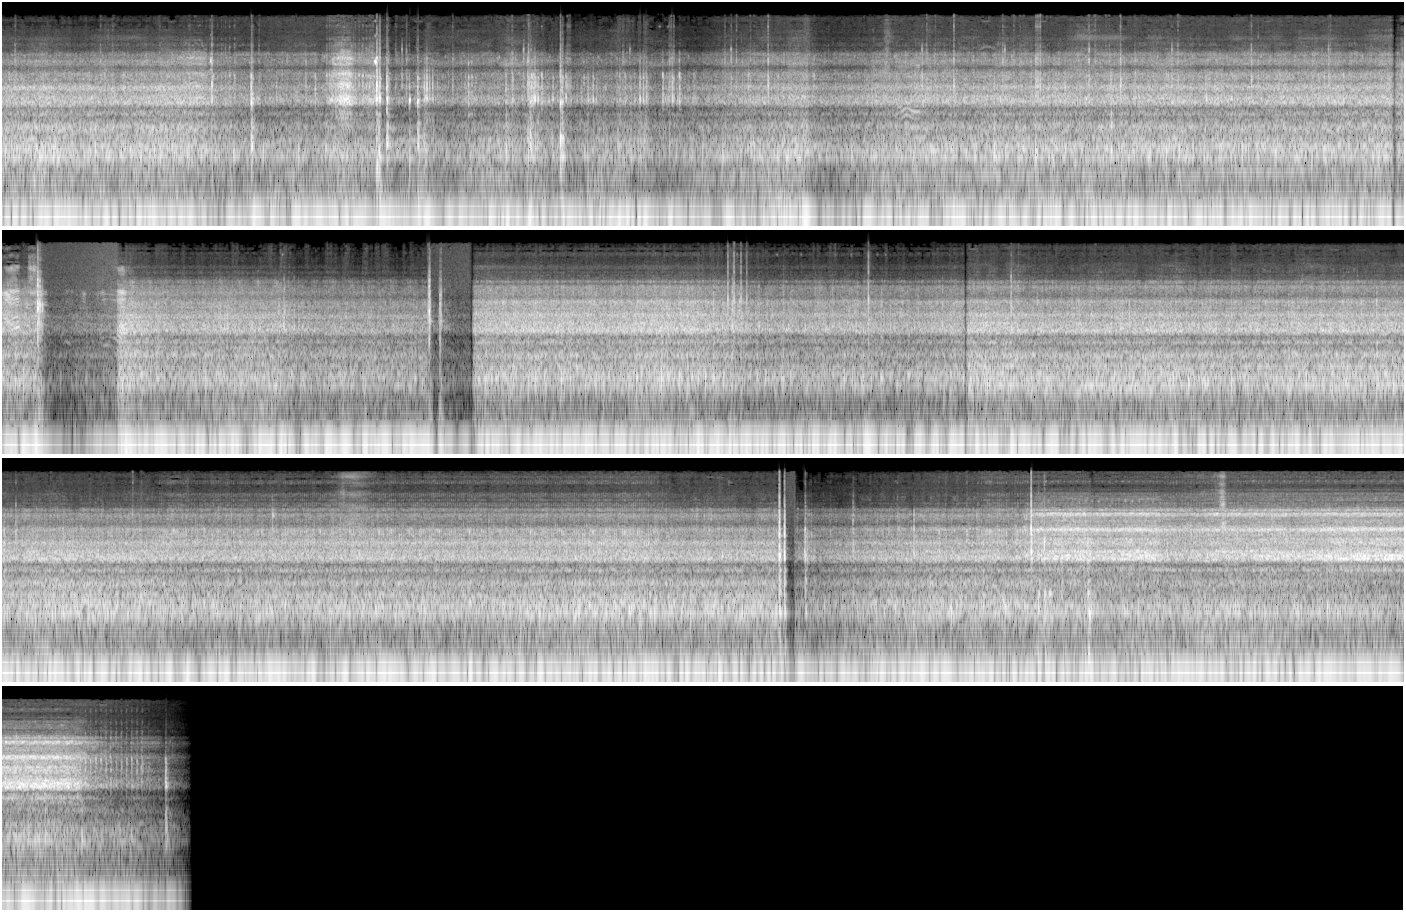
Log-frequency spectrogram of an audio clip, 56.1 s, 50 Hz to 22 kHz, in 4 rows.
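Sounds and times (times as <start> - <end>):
wind buffeting microphone: 0.0 - 43.9
bicycle road noise: 0.0 - 44.0.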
